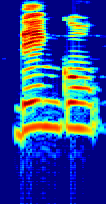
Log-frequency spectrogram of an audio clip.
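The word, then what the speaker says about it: 伝言: Từ này được đọc là gì? Dengon. Khi mà nó ghép với một từ khác thì chúng ta sẽ đọc âm ôn của nó là chữ đen nhé.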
